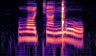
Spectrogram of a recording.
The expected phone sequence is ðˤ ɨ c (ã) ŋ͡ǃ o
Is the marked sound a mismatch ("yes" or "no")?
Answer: no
